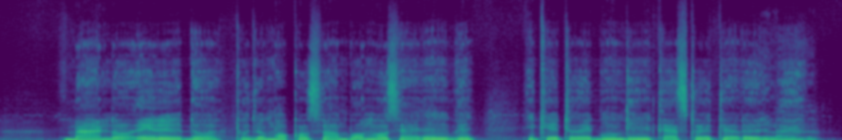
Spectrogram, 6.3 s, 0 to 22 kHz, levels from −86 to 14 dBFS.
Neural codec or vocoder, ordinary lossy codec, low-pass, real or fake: codec, 44.1 kHz, 1.7 kbps, Pupu-Codec; none; none; fake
